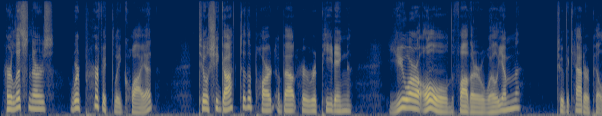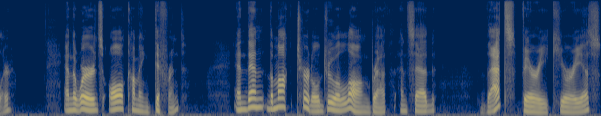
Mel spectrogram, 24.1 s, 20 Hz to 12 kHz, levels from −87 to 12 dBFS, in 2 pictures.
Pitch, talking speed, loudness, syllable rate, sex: 135 Hz, 105 wpm, -21 LUFS, 3.5 syllables/s, male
